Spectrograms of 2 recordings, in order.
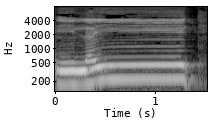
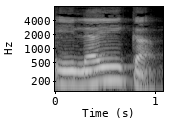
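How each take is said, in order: First: The word ends on a bare consonant. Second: The word ends on a final vowel sound. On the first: The reader stops at this word. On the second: The reading continues into the next words.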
